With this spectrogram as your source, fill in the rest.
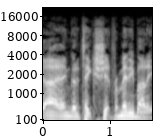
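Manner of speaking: put-on gnarled voice. Describing a man's voice and acting out what he says: imitating a gnarled voice. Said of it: "got like the gnarled voice".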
